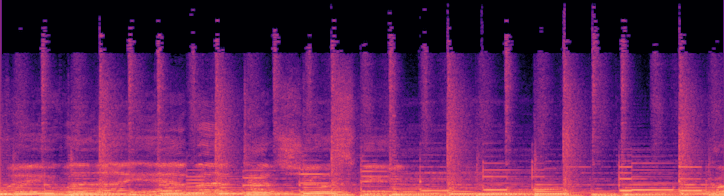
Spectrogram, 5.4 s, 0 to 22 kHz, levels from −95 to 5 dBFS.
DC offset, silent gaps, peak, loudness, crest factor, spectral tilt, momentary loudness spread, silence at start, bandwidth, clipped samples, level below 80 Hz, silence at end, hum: under 0.1%; none; -2 dBFS; -14 LUFS; 12 dB; -6 dB/octave; 3 LU; 0 s; 20 kHz; under 0.1%; -30 dBFS; 0 s; none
